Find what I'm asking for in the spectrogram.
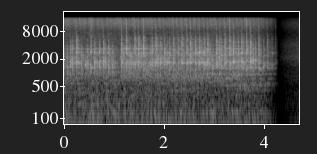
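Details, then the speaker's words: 2006 Ford E350: hollow metallic rattling knock over idle at about three per second, sometimes like rod knock, sometimes a rattle; seemingly from a loose substrate in the right-hand catalytic converter, which is to be replaced. "Okay, hopefully you could tell the difference there with all of that. It sounded like the right-hand catalytic converter."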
